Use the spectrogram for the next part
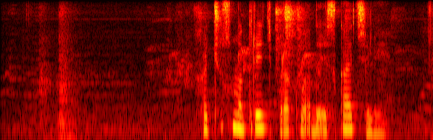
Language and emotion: Russian, neutral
